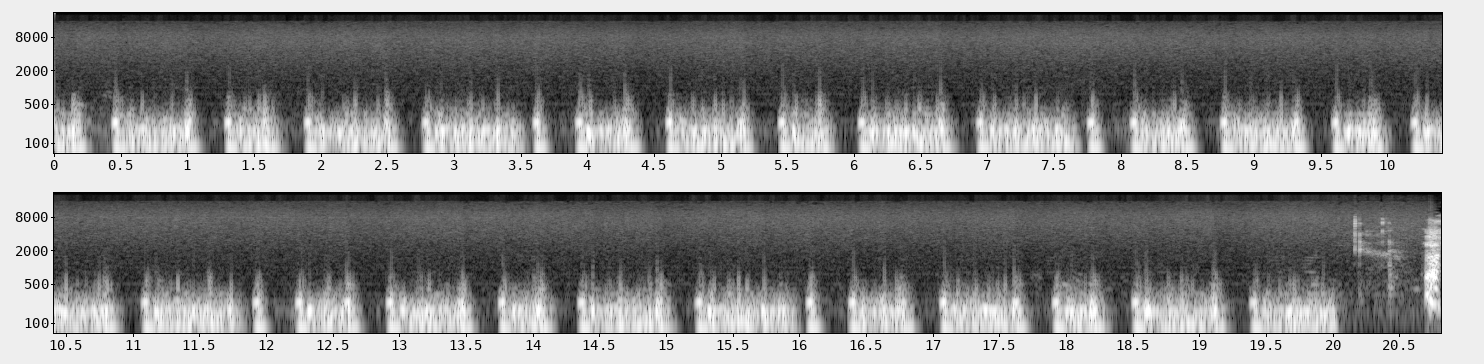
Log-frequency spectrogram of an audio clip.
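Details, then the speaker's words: Mitral stenosis with atrial fibrillation: totally irregular heartbeat with a low rumbling mid-diastolic murmur varying in length beat to beat and no presystolic accentuation. "تعالوا نسمع سوا حالة ماترال ستينوزيس مع اتريال فابريليشن. لاحظوا ان الريزم is totally irregular وان مفيش بري سيستوليك مارمر وان الميد دايستوليك مامر بيختلف طولها من بيت للتاني."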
